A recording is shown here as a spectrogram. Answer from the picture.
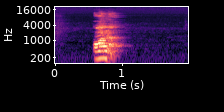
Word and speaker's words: honour: HONOUR, ऑनर, ऑनर, यहां पे भी आर साइलेंट है।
